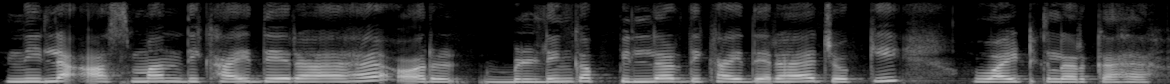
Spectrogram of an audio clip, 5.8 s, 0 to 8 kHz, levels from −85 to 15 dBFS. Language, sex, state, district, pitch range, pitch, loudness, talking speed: Hindi, female, Jharkhand, Garhwa, 270-290 Hz, 280 Hz, -18 LUFS, 205 wpm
